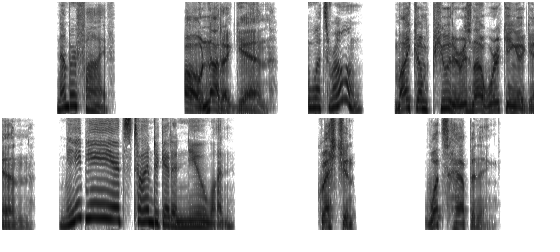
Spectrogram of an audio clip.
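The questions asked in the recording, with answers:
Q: What's happening?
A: The computer is not working again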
